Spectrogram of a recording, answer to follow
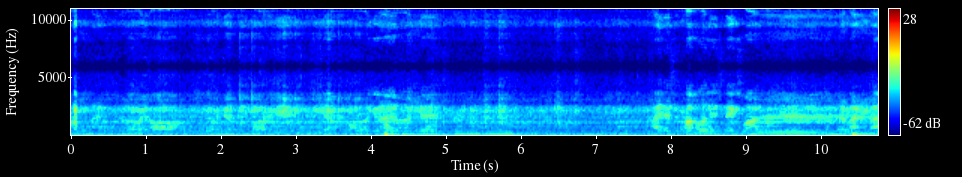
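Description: Faint, indistinct talk from people nearby, a little louder near the end, over a steady low background hum.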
